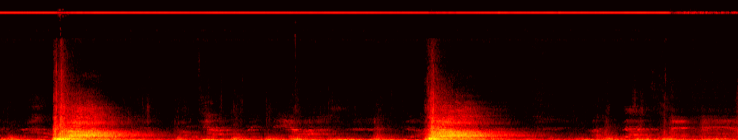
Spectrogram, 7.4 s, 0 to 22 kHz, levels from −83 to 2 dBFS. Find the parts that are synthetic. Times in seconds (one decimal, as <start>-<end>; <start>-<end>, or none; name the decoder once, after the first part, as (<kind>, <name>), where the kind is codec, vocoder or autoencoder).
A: 6.7-7.4 (autoencoder, DAC-VAE)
